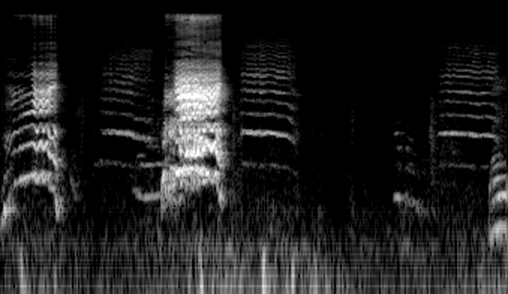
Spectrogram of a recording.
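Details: Mother goat calling her baby: a series of harmonic, nasal bleats, one long loud wavering cry standing out in the middle, with quieter shorter bleats before and after and short silent gaps between them.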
